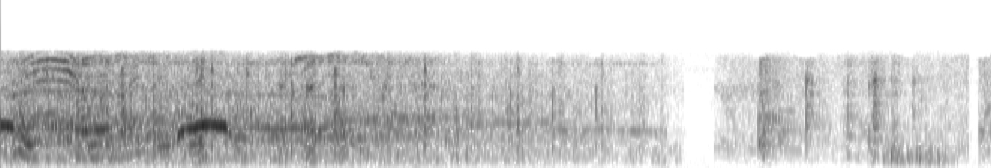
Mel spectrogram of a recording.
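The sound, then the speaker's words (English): A studio audience applauds and cheers a talk-show host's entrance: a dense, loud wash of clapping with a whistle early on, holding steady before breaking off abruptly. “Put your hands together for the woman of the hour, Dawn Nicoleone.”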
